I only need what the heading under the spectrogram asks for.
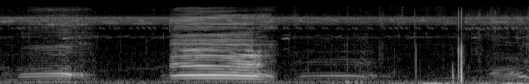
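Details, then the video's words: Wild cows of a countryside herd lowing to summon others to roam. Several overlapping moos, one long loud bellow in the middle with rich harmonics and shorter ones around it, a sharp click near the end, constant high-pitched drone behind. "The Sound of a Herd of Wild Cows Calling Friends to Roam in the Countryside - sound of cows mooing"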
